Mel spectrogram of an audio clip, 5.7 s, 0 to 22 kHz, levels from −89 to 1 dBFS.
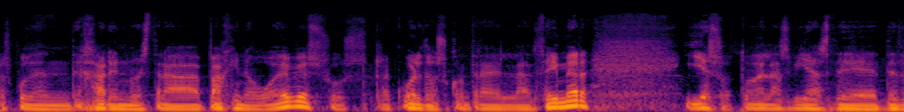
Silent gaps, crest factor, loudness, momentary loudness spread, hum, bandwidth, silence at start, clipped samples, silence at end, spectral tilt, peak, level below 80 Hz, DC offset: none; 18 dB; -29 LUFS; 11 LU; none; 12.5 kHz; 0 s; under 0.1%; 0 s; -8 dB/octave; -10 dBFS; -42 dBFS; under 0.1%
